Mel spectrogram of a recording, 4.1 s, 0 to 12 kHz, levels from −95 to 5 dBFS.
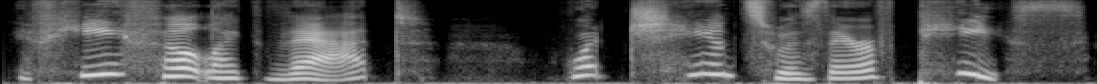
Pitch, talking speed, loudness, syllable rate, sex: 290 Hz, 160 wpm, -18 LUFS, 4.0 syllables/s, female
